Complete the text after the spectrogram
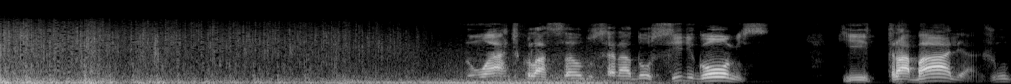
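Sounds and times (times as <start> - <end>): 
bomb explosion: 0.0 - 7.0
low rumbling and crackling debris: 0.0 - 7.0
speech: 4.8 - 7.7, 8.4 - 10.1.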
